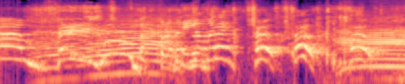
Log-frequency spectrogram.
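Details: Brahman cattle, one of two Brahman cows kept with a breeding cow: a sustained, loud moo lasting about four seconds with a rough, wobbling pitch that breaks into several pulsing surges, nearly continuous with no pause.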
